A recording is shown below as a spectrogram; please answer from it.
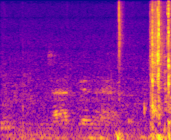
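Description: Quiet room with a faint low murmur, then two brief clicks about a second and a half in, from a plastic product tube and box being handled.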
